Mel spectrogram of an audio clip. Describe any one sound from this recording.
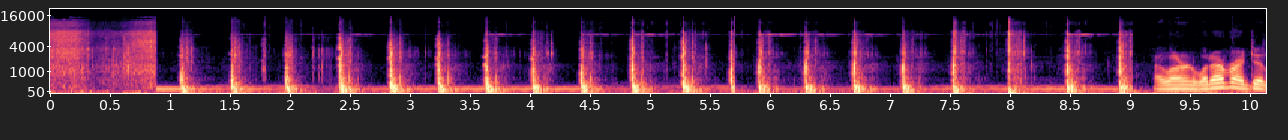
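A hammer taps repeatedly on staples in wood.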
